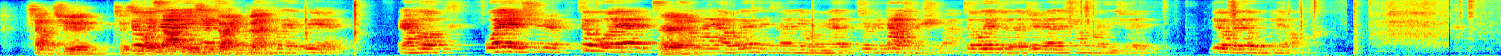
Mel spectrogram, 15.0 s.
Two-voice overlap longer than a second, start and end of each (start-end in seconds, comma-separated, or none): 1.3-2.7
